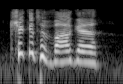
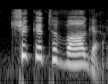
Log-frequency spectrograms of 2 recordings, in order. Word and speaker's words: Cheektowaga: In Chickatawaga, New York, which I actually looked up to figure out how to pronounce because it's spelled Cheektowaga. – And it's pronounced what? – Chickatawaga.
